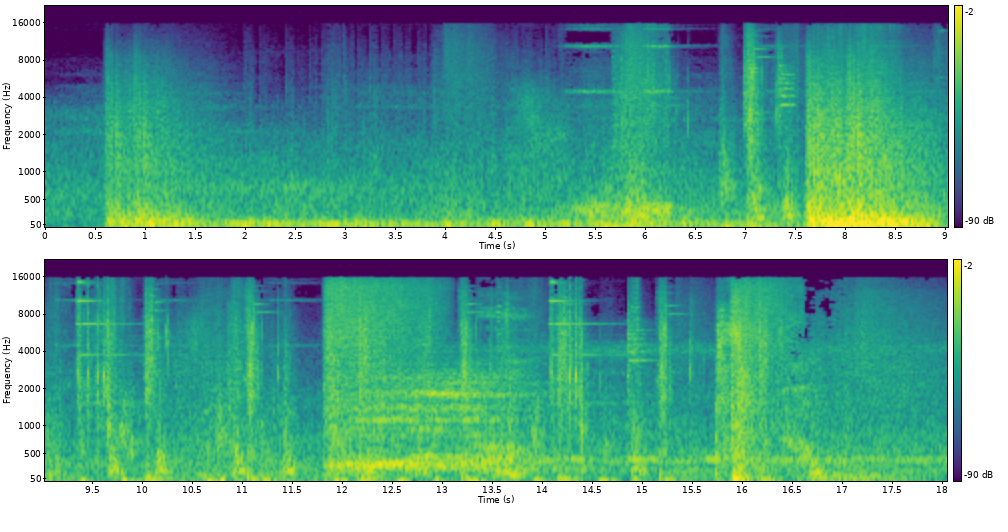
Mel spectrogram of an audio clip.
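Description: Game sounds of fighting clash and burst with spell effects.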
